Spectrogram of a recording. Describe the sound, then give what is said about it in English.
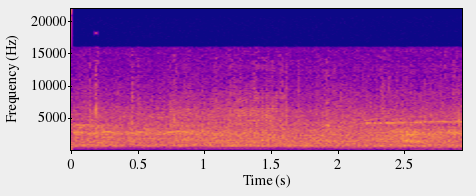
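A large arena crowd at a basketball game roars and applauds in a loud, continuous wash of cheering that holds steady for a few seconds, dense with no clear gaps. “This crowd getting juiced and the Raiders getting juiced.”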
